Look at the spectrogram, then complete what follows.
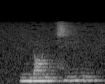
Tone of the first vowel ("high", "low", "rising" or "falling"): high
